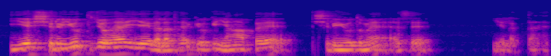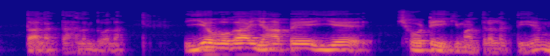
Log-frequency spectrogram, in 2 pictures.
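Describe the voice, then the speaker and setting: A man working through exam questions as a tutor, going step by step and often checking in with a short "okay". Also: low-pitched. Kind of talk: exam answer walkthrough. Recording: dull, echoey room sound.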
